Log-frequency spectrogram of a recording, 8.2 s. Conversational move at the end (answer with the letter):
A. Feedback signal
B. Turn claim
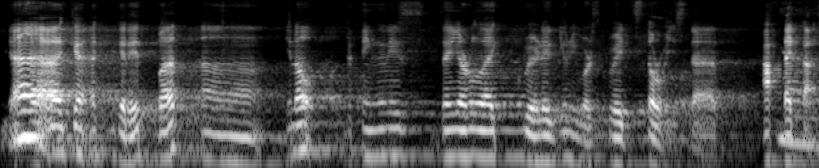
A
